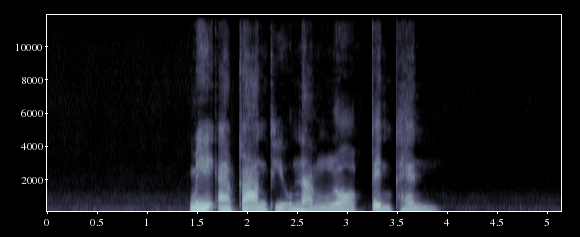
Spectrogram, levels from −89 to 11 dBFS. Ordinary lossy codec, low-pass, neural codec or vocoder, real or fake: none; none; codec, 24 kHz, 1 kbps, SNAC; fake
